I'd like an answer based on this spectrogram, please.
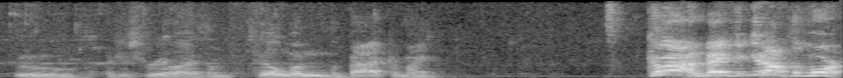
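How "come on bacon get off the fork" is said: very high, shrill, loud yell. Cooking bacon while streaming, bacon stuck on the fork: yelling at the bacon. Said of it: "I'm yelling at Bacon".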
